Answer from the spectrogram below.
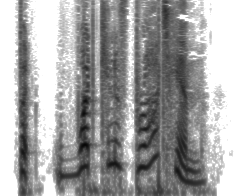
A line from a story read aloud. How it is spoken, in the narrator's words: I cried miserably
